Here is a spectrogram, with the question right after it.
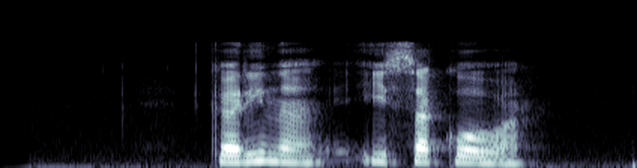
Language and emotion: Russian, neutral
